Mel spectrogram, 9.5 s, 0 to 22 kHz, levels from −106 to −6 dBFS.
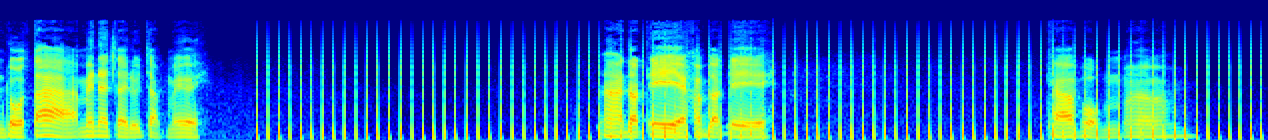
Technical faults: train of clicks

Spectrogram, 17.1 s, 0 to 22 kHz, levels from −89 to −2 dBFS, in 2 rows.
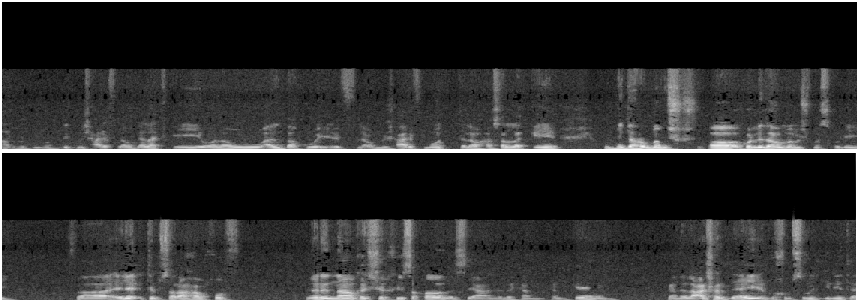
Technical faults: speech cut by the noise suppressor

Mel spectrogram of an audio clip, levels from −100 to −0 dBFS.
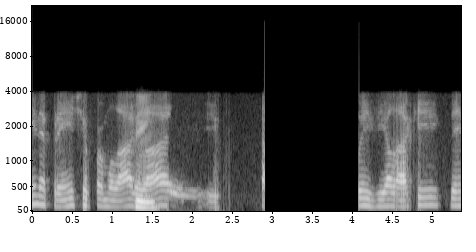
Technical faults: bit errors on an ADPCM link; speech suppressed in double talk; audio dropout to silence

